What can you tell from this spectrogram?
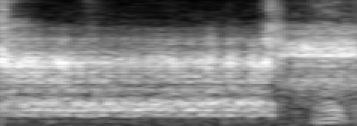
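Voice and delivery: normal talking voice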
